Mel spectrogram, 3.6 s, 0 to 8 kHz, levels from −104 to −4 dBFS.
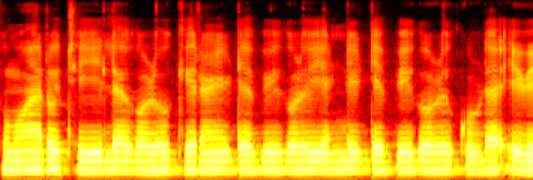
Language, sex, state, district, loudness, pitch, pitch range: Kannada, male, Karnataka, Bidar, -15 LUFS, 110 Hz, 110-115 Hz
